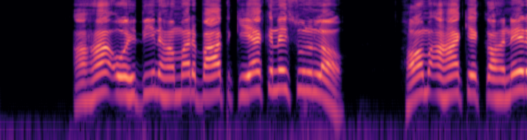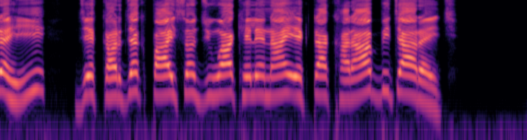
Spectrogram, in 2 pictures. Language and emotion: Maithili, angry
